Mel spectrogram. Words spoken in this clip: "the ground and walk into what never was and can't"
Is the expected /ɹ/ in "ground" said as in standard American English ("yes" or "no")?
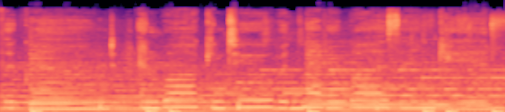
no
